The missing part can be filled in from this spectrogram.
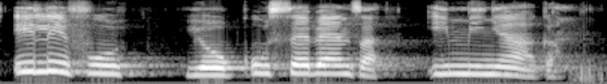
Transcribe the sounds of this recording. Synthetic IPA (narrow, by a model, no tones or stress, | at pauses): ilifu | jok̬usɛɓɛnd͡zʱa | imiɲaːk̬a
